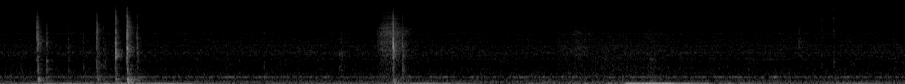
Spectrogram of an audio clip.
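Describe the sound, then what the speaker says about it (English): Sparse keystrokes on a computer keyboard: a quick cluster of crisp clicks near the start, then a single louder tap, all over a steady low room hum with no voices. "Fine, I'll type it by hand."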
